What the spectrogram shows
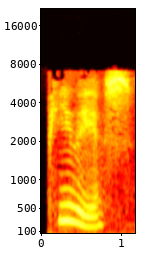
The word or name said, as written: Pelias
